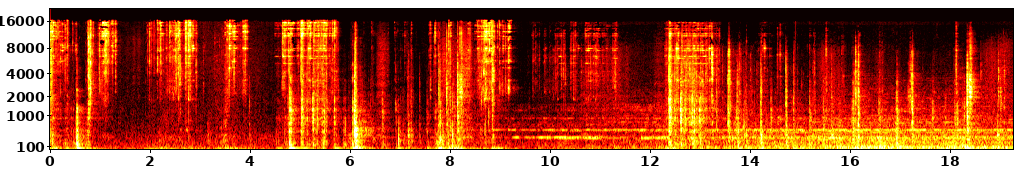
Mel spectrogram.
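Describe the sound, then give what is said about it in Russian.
A bunch of keys jangles and scrapes as someone tries one key after another in a locked door. Metallic rattling and clicks continue over many seconds with no voices. “подбирает ключ закрытой двери.”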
